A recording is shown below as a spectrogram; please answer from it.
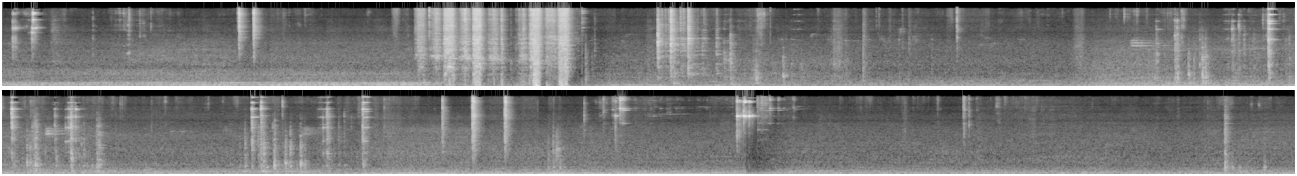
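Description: Small steel pieces clinking, knocking and scraping against a steel anvil and vise as the stainless steel pipe casing is worked off a forge-welded tool-steel billet. A dense run of metal knocks comes about six seconds in, then scattered taps, over a low steady hum.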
